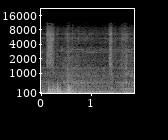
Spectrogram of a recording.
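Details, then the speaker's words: 2011 Nissan Altima, rear wheel jacked up and spun by hand: rough, uneven grinding rumble instead of spinning freely, indicating a bad rear wheel hub bearing. "And that's how you can tell if you got a bad wheel hub right there."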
